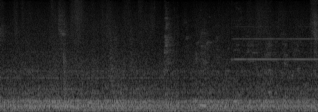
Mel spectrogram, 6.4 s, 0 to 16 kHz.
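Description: Steady rumble of an X10 electric commuter train running, heard from inside the carriage, with a faint high steady whine coming in about two-thirds of the way through.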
